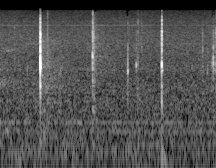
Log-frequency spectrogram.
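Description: A few light, sharp clicks, four in under two seconds with the first the loudest, over a faint steady room background.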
